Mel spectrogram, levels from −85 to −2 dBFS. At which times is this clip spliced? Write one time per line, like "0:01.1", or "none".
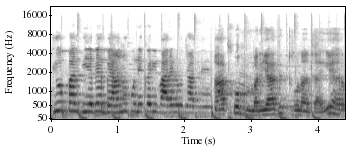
0:02.5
